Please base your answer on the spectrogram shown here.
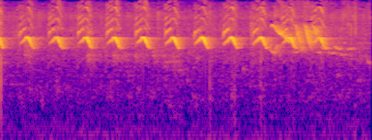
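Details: Bright, regularly paced high chirps from a four-month-old bar-winged prinia, called more of a fighter, run for about ten notes before dissolving into a louder jumbled trill at the end.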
